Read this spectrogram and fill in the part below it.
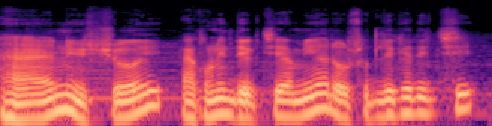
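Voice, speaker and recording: A man voicing a brisk, money-minded family doctor in a story. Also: mid-range voice, highs cut off, faint music behind, lightly acted. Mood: brisk, businesslike.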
